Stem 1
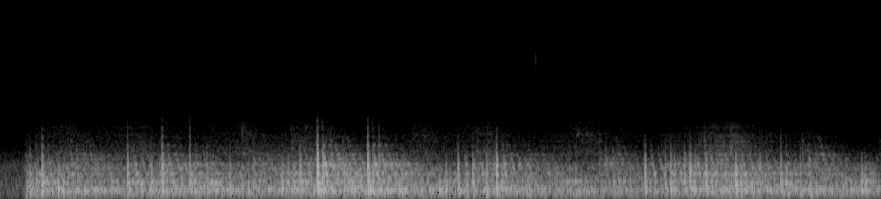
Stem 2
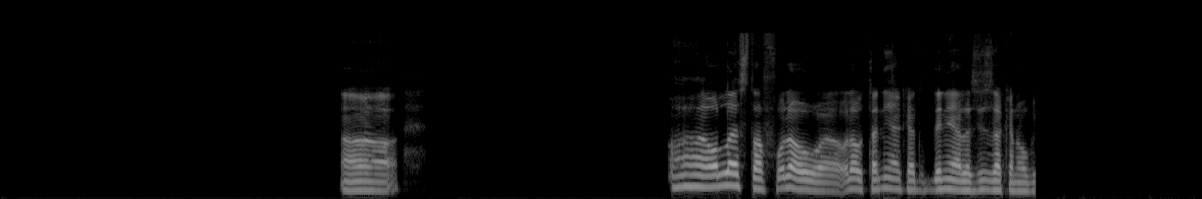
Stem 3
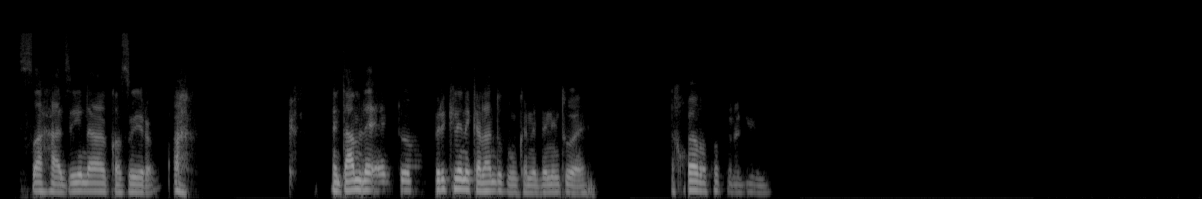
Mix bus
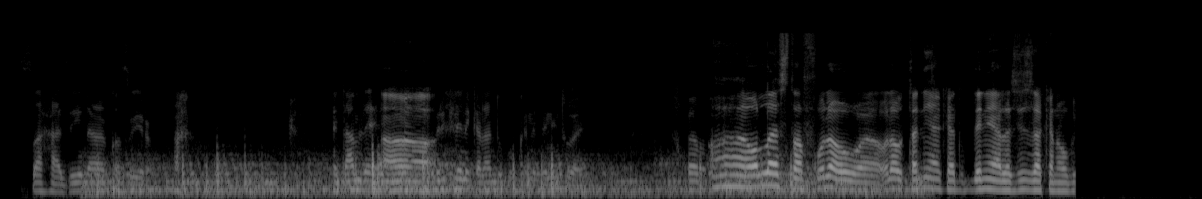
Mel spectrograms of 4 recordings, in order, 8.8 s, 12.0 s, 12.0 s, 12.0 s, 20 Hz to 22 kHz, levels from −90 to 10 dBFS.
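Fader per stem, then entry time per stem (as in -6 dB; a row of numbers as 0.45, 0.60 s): -18.5, -3.0, -13.5 dB; 0.55, 0.40, 0.00 s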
